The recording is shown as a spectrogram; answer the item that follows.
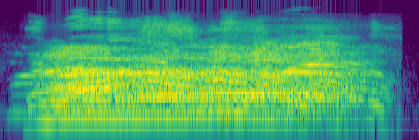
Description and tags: A crowd booing and heckling. This crowd is angry, and unhappy. Me booing and heckling layered in Audacity. Recorded using a Mac's Built-in Microphone.
boo, booing, crowd, heckle, heckling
